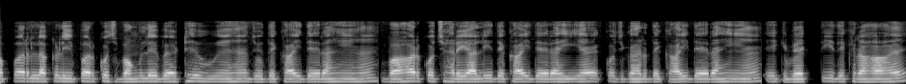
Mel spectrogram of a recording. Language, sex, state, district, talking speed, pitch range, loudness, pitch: Hindi, male, Chhattisgarh, Kabirdham, 210 wpm, 130-140 Hz, -17 LUFS, 130 Hz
